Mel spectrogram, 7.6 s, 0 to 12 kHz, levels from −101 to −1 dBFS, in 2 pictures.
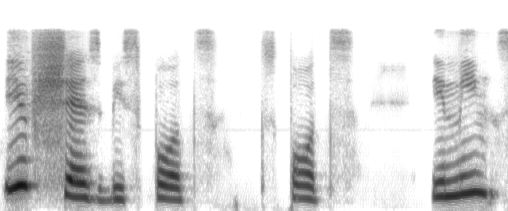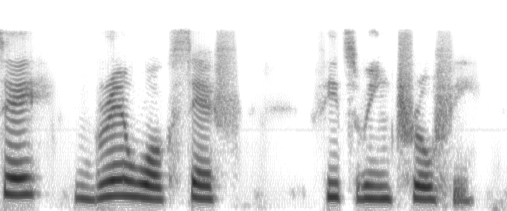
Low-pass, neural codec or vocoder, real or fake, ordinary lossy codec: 7.2 kHz; codec, 16 kHz, 1 kbps, X-Codec, HuBERT features, trained on LibriSpeech; fake; none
